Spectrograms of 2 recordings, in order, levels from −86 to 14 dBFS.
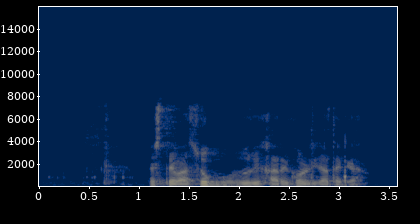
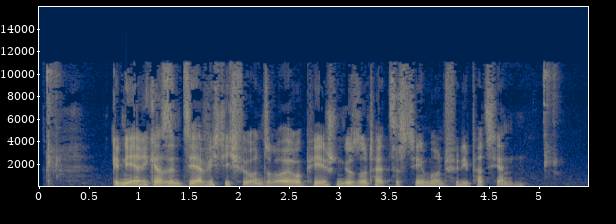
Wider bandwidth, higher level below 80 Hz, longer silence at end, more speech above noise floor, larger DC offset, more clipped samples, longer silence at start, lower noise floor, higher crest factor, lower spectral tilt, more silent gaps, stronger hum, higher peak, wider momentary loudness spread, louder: second, 7.4 kHz vs 11.5 kHz; second, -80 dBFS vs -58 dBFS; about the same, 0.35 s vs 0.3 s; first, 41 dB vs 26 dB; neither; neither; first, 0.65 s vs 0.05 s; first, -77 dBFS vs -46 dBFS; about the same, 22 dB vs 20 dB; first, -6.5 dB/octave vs -3 dB/octave; neither; neither; second, -16 dBFS vs 0 dBFS; about the same, 12 LU vs 14 LU; second, -37 LUFS vs -19 LUFS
